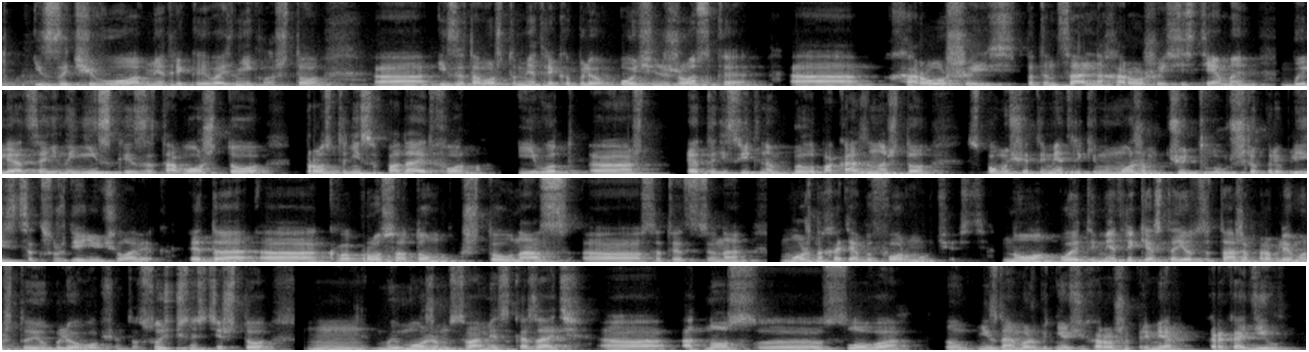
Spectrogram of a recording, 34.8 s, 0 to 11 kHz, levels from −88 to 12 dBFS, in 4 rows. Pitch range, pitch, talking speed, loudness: 130-170 Hz, 145 Hz, 165 wpm, -22 LUFS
